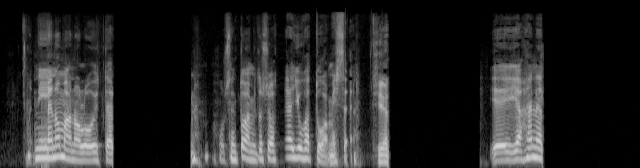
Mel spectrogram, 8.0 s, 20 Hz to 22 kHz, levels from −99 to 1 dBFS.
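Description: Bluetooth stutter at 0.52 to 0.63 s: late or lost packets make the receiver replay its last short slice of buffered speech, giving a brief machine-gun buzz. About 76 ms of sound is skipped, which fits roughly five lost packets. Speech resumes further on, as if it had kept playing.

Digital wireless dropout from 1.41 to 2.39 s: the link loses too much data and the receiver mutes with a very fast fade, leaving a clean hole of near silence lasting about 0.98 s, with no noise burst before or after.

Bluetooth stutter again at 3.51 to 3.61 s, a shorter repeating buzz covering about 46 ms of lost sound, consistent with around three missing packets.

Digital wireless dropout from 4.85 to 6.00 s, a clean mute of about 1.15 s.

Digital wireless dropout from 6.77 s, a clean mute of about 1.24 s that runs until the clip ends.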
